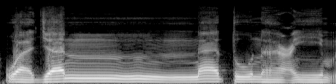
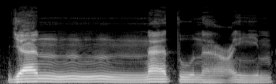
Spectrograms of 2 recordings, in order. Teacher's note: Jadi di bagian jannya itu suaranya itu kita tahan, kita panjangkan sejenak, kita gunnahkan. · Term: gunnah musyaddadah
